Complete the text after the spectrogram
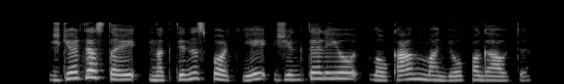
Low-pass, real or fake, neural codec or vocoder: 7.2 kHz; real; none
